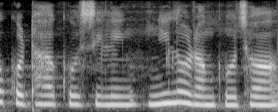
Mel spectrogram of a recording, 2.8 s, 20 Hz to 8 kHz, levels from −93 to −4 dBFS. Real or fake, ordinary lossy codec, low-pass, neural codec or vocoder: real; none; none; none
